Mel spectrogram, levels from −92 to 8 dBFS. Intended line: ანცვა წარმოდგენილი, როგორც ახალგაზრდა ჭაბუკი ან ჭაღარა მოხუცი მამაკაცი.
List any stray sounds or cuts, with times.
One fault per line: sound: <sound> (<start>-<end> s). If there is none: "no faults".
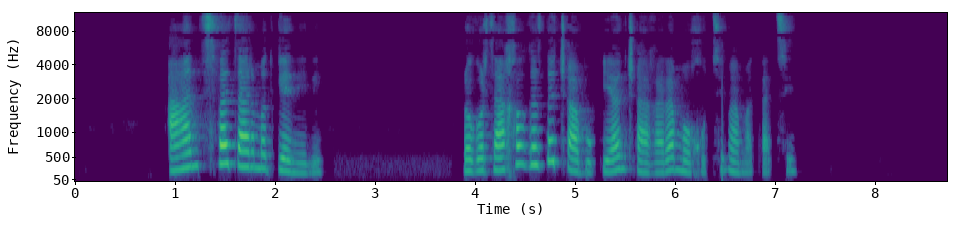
no faults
